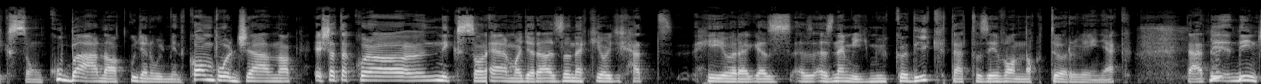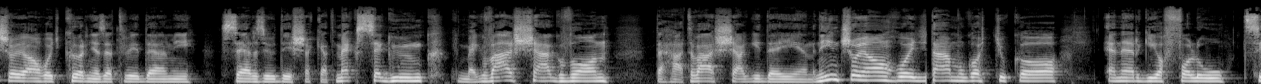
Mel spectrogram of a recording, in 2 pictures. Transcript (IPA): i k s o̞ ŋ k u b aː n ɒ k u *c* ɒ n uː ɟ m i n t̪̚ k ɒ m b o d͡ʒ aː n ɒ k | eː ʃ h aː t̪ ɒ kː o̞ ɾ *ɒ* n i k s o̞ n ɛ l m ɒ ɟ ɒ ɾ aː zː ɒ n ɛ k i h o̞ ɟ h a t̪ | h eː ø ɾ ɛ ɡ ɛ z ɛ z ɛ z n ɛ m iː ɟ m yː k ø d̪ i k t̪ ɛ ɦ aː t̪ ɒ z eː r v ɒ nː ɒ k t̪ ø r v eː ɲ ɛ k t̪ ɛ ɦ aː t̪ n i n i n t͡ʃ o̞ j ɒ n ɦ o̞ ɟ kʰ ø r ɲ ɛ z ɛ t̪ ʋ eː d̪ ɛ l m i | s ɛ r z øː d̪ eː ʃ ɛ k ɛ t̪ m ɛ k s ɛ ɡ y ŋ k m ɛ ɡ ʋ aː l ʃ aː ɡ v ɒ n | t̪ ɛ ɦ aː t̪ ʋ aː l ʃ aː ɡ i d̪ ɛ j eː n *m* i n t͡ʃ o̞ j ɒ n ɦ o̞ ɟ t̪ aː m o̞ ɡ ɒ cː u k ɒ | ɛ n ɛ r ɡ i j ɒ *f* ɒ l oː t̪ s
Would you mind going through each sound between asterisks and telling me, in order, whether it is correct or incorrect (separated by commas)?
incorrect, correct, incorrect, correct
